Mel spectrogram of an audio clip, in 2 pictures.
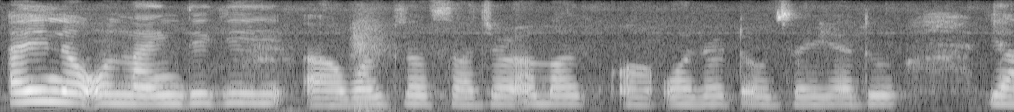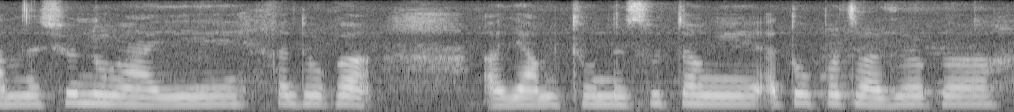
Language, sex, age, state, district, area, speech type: Manipuri, female, 18-30, Manipur, Chandel, rural, spontaneous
